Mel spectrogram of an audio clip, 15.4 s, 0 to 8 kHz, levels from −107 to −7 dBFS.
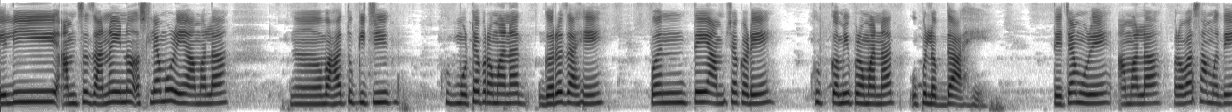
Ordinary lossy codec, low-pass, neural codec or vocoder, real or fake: none; 7.2 kHz; none; real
